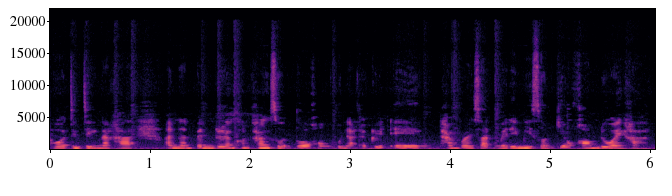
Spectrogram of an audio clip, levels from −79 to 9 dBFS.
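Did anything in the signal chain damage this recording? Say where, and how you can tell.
Yes. The damage happens in call processing, where the noise suppressor is cutting into the speech itself. It happens in five stretches: 0.0–1.69 s, 1.85–3.46 s, 3.69–4.61 s, 4.82–5.32 s and 5.71–6.06 s. In each one, soft consonants and word endings fall by up to about 18 dB (up to about 17 dB at 4.82 s), adding up to roughly a second in the longer spans. The room noise, about 20 dB below the speech, is turned down at the same moments. That shows the suppressor is treating quiet speech as noise. A network dropout would leave gaps or clicks instead, and the suppressor's dips follow the quiet parts of the speech.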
